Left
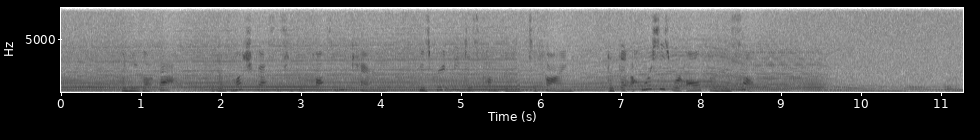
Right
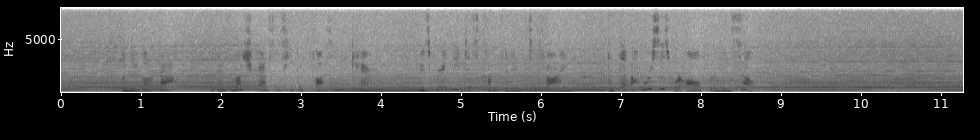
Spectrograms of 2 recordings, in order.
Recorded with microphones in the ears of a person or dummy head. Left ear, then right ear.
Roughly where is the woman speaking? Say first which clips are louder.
Even; centre.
